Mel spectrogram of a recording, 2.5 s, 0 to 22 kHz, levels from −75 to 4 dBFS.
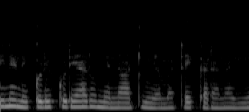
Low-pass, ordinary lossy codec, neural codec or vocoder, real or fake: none; none; none; real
